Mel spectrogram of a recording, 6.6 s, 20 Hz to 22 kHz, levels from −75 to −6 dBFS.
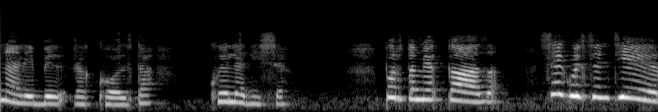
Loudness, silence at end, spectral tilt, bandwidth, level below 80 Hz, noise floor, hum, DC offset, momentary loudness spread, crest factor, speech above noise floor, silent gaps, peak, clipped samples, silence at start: -22 LUFS; 0 s; -4.5 dB/octave; 7.8 kHz; -82 dBFS; -59 dBFS; none; under 0.1%; 19 LU; 18 dB; 38 dB; none; -6 dBFS; under 0.1%; 0 s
